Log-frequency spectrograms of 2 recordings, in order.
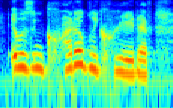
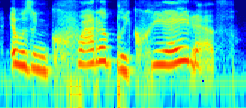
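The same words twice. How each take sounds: First: It sounds sincere, in her natural voice. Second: It sounds sarcastic, like a put-on voice.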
